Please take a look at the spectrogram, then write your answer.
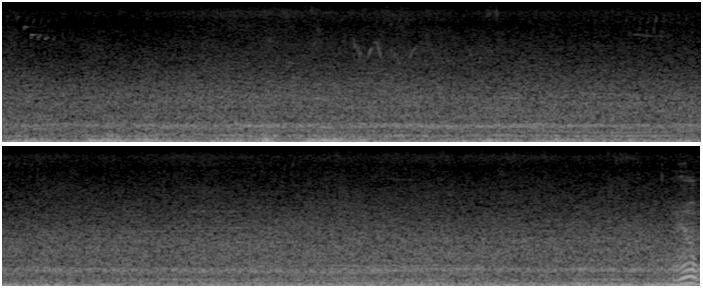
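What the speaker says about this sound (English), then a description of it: "The bees are really calm." A dense, steady drone of many honey bees buzzing close by at an open hive, continuous and fairly loud throughout, with no voices over it.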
